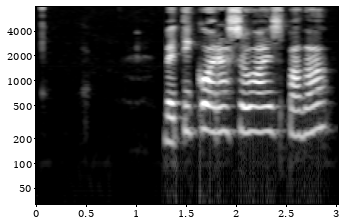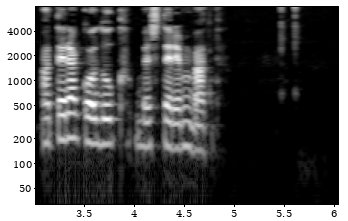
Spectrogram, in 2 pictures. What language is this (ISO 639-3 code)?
eus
